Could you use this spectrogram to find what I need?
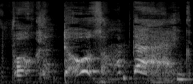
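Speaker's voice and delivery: high, slow, hammed-up scream at the sky; mock scream. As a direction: yell it at the universe. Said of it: "in the car cursing everybody out".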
